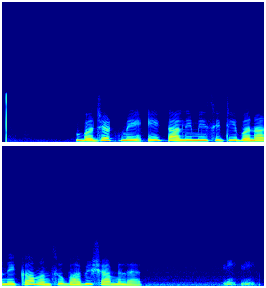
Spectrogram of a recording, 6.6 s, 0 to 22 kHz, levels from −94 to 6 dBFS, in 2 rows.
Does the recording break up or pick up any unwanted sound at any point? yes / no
yes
